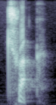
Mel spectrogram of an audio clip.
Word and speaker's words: truck: When you have TR together in any situation, you can pronounce it ter, but usually we don't. We pronounce it ch plus the R sound, chur. Example, train, truck, tree, and travel.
